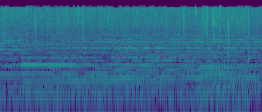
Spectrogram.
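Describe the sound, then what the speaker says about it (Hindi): Heavy rain pours steadily onto a surface with a dense, continuous hiss that holds loud and even throughout, with no voices over it. "तेज बारिश में बीच सड़क पर भीग रहा था"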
